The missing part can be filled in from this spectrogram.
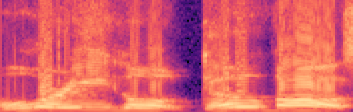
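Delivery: high, loud, mock screaming yell.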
